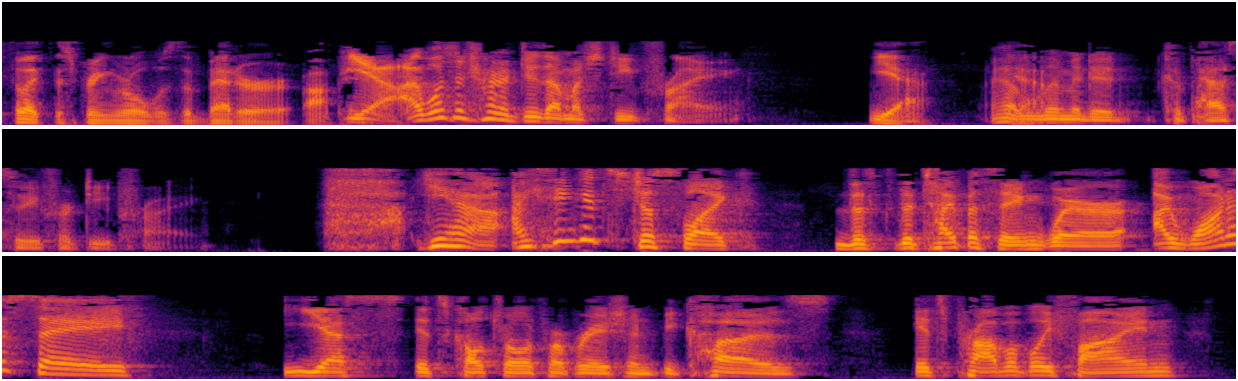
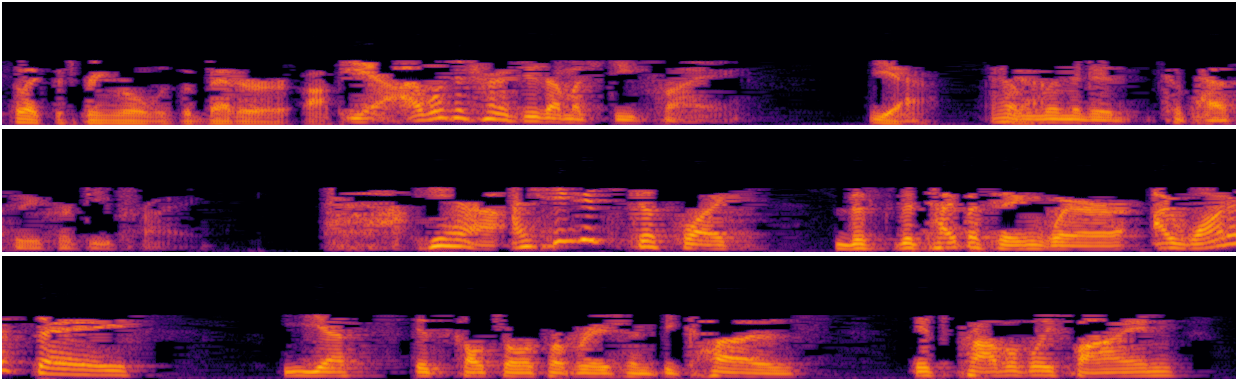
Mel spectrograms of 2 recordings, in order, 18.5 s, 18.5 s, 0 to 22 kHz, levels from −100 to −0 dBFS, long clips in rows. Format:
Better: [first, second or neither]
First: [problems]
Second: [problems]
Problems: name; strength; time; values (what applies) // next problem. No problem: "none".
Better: first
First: garbled, watery; slightly; nothing above 5.5 kHz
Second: garbled, watery; badly; nothing above 3 kHz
